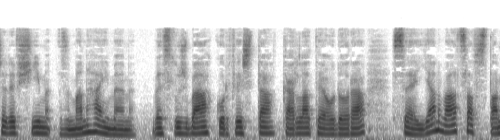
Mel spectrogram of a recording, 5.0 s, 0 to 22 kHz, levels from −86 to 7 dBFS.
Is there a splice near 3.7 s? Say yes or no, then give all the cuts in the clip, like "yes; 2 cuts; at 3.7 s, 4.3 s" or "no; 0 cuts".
no; 1 cut; at 1.4 s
